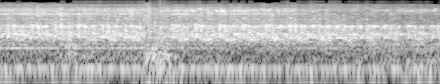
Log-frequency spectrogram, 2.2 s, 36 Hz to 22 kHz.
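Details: 6.0 diesel truck, evening cold start after sitting a while, still cold: steady, loud clatter held at a raised, even idle with no misses or surging; healthy cold-start high idle.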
